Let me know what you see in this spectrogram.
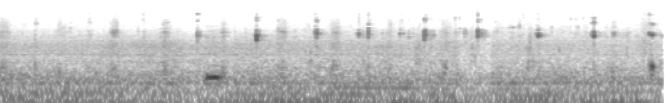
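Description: Close-miked chewing of crispy fried pork: irregular crunches and wet mouth clicks, with one louder short low sound about two seconds in.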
